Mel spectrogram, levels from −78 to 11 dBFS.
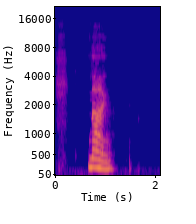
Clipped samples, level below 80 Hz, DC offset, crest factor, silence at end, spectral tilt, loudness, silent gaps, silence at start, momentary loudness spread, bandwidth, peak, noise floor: under 0.1%; -62 dBFS; under 0.1%; 18 dB; 0.95 s; -6.5 dB/octave; -21 LUFS; none; 0.05 s; 24 LU; 14 kHz; -6 dBFS; -66 dBFS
